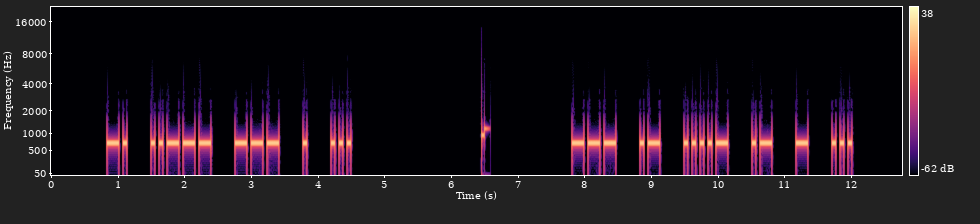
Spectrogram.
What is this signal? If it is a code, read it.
Morse code, heard as a keyed tone, about 19 wpm, spaced as for 14 wpm, 700 Hz. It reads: N2OES OA4ATS
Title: 082 Lesson 14g - Number 2 - Call Signs 20wpm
